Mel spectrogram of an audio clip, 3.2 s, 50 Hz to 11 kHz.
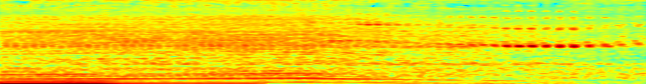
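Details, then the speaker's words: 2017 Volvo V40 2.0 petrol engine just started, idling: intermittent loud squeal rising and fading while revs pick up on their own, noise stops when oil cap is released, strong suction at cap; faulty PCV breather valve. "You can hear the squealing noise there already. It might start picking up in a minute."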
